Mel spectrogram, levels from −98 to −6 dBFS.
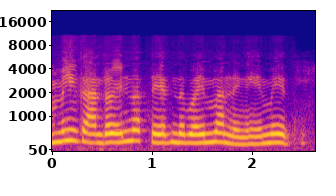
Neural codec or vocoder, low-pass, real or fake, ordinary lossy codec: codec, 16 kHz in and 24 kHz out, 0.8 kbps, FocalCodec, streaming, 65536 codes; 10.8 kHz; fake; none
